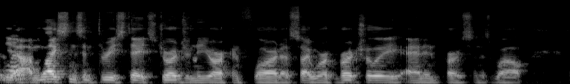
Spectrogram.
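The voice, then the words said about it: Slight New York accent. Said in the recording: “I heard a little bit of that New York accent. ... A little bit, yes. ... I still have a little bit. Semi-hidden, but not totally.”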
